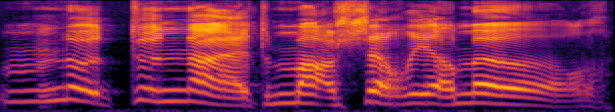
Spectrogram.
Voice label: boring, French Lover; speech

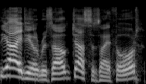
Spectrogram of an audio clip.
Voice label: "perfect", Patronising

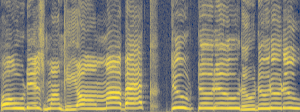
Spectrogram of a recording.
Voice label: ouch, Blues Man speech

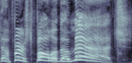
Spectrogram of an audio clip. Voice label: first blood, American Wrestler

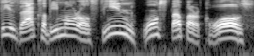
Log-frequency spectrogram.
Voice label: uhoh, speech; Worms3D; Spanish Inquisition

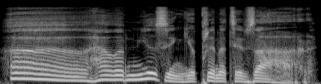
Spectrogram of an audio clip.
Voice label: "boring", Super Villain; speech

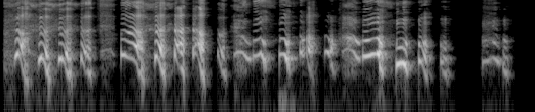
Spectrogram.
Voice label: happy

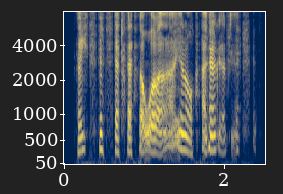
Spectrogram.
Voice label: pray, Madchester

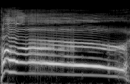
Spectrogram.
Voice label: "brilliant", Pirate

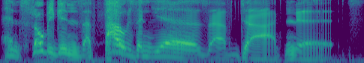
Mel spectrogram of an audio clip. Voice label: victory, Horror

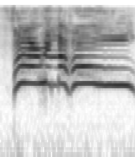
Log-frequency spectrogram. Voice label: "fire", Cowgirl; speech

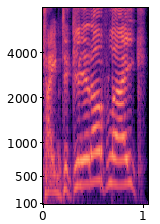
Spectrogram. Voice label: run away, speech, Welsh

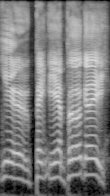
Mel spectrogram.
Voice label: "traitor", London Cabbie; speech

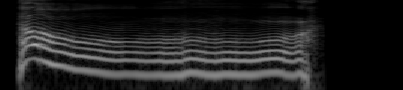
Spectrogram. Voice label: sad, speech, Super Hero

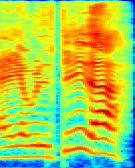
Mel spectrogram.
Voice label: yes sir, Geordie; speech

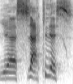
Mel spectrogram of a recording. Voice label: "stupid", Geordie; speech

